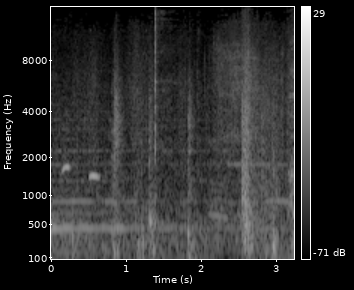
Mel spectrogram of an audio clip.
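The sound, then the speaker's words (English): A faint, scraping metallic slide as a man shoves a row of lockers aside at a room's far wall, then soft knocks and the creak of a hidden door opening to a small, private room, all fairly quiet over a low steady hum. “Reaching the room's far wall, he shoves a row of lockers to one side, revealing a hidden door. He opens it with a cocky smirk to reveal a small, private room.”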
